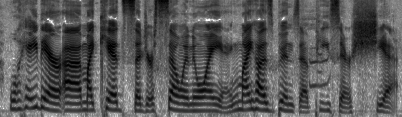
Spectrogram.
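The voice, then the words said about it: Put-on Midwestern American accent. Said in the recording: “Midwestern ... Let me hear her. ... the Midwestern accent”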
